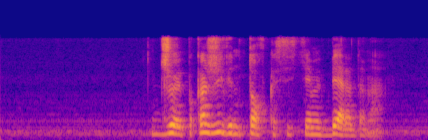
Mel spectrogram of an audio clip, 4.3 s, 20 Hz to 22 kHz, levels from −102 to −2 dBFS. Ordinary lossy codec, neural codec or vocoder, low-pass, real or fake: Opus, 64 kbps; none; 7.2 kHz; real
